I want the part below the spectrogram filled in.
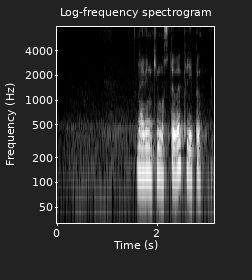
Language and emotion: Russian, neutral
